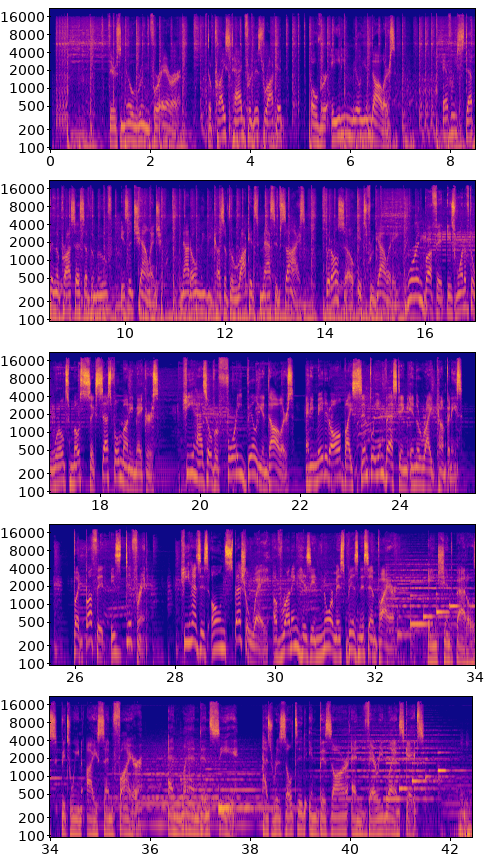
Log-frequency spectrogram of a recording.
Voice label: Narration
